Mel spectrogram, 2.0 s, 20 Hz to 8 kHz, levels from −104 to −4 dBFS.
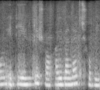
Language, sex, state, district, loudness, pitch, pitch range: Bengali, female, West Bengal, Kolkata, -16 LUFS, 210 Hz, 200-220 Hz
